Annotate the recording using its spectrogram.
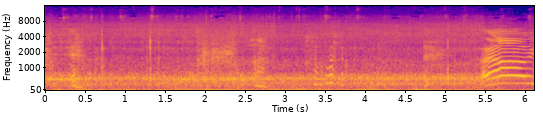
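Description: Longboard wheels rolling fast on asphalt, a steady rumble and hiss. Near the end a man's voice shouts once.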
